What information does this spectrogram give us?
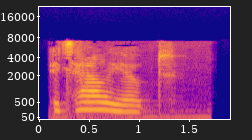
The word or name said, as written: italiote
